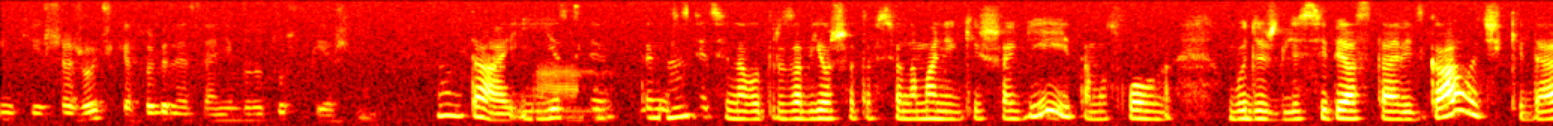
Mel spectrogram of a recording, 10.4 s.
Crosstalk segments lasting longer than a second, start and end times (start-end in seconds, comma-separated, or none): none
